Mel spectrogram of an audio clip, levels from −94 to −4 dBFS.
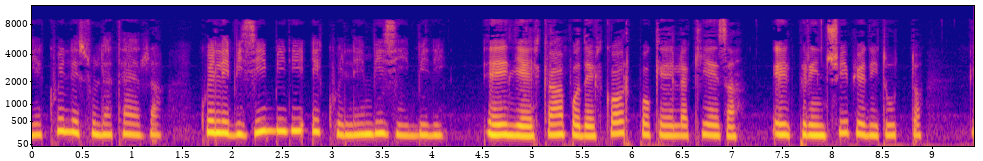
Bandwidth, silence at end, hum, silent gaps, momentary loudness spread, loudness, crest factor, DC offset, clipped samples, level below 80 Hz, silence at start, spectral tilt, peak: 9.2 kHz; 0.5 s; none; none; 10 LU; -18 LUFS; 14 dB; under 0.1%; under 0.1%; -50 dBFS; 0 s; -7 dB/octave; -4 dBFS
